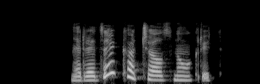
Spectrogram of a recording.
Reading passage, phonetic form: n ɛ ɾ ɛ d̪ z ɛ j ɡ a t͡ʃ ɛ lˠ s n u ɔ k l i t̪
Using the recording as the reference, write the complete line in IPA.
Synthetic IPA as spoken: n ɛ ɾ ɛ d̪ z ɛ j k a t͡ʃ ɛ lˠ s n u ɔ k ɾ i t̪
